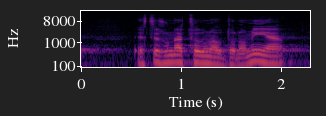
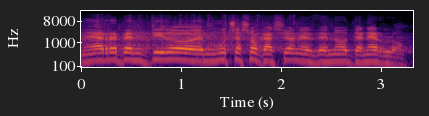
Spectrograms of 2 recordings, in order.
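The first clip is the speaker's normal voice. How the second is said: louder, higher, ring it out to the hall; loud rousing confession; 5 semitones higher, 9 dB louder than usual. Real, not acted. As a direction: confess it proudly to the crowd. (confesión en voz alta y enfática)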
